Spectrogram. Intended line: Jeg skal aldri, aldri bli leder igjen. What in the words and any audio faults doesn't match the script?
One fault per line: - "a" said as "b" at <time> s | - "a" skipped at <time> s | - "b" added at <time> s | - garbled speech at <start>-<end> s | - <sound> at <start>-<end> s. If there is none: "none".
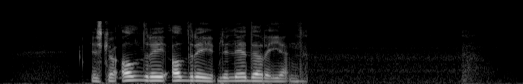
none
